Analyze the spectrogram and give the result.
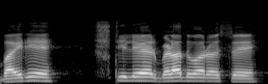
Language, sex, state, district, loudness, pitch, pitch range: Bengali, male, Assam, Hailakandi, -16 LUFS, 165 Hz, 145-170 Hz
